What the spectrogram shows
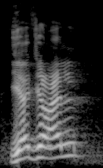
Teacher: جیم میں قلقلہ کر کے جائیں گے، حرف قلقلہ ہے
